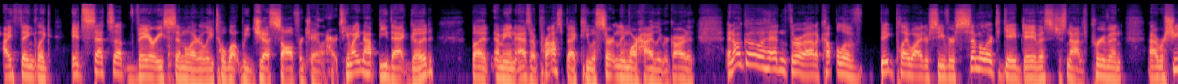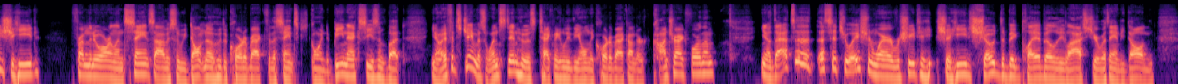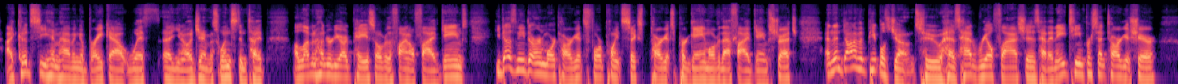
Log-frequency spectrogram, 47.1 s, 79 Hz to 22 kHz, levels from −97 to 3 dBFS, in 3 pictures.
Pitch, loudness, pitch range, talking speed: 130 Hz, -20 LUFS, 120-150 Hz, 215 wpm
